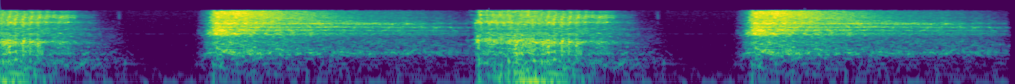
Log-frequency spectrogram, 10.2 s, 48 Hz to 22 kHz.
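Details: Sleeping adult snoring: loud, rhythmic, hissing breaths with brief pauses, about 22 a minute.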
